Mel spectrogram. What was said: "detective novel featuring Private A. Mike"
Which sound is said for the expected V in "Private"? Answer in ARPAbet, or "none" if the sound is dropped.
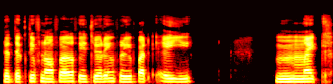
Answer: F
